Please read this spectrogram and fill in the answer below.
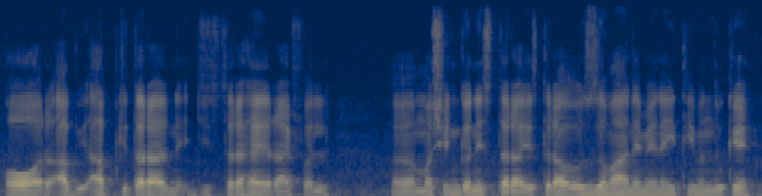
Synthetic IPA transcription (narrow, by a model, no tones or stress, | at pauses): ɔːɾɐ̰baːp̚kit̪ɐɾand͡ʒɪst̪ɐɾaɦɛɾaːɪfəl | mɐʃiːnɡɐnɪst̪ɐɾaɪst̪ɐɾaʊszɐmaːnemẽnɐɦĩt̪ʰibɐ̃nd̪ukeː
